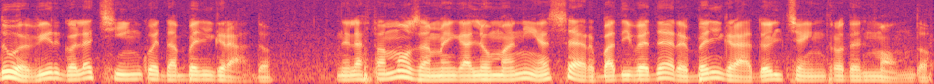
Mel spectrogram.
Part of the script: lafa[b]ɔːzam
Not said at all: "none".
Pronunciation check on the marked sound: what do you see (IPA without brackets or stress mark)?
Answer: m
